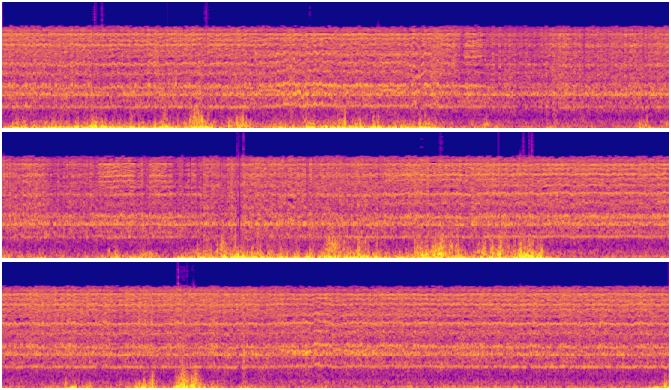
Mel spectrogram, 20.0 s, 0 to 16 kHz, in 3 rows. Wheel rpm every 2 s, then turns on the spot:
160, 160, 170, 160, 160, 160, 160, 160, 160, 160.
none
